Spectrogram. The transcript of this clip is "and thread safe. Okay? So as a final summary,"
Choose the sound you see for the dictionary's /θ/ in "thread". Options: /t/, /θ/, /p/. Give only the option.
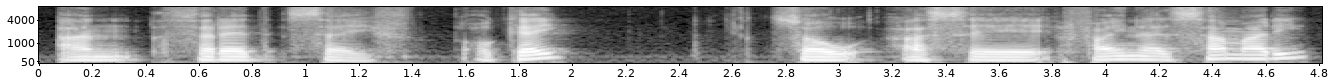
/θ/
